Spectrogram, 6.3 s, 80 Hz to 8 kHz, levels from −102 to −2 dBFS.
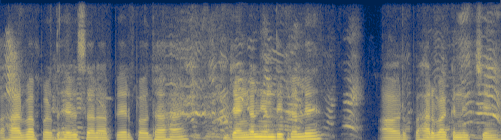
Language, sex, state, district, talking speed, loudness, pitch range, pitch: Magahi, male, Bihar, Gaya, 155 wpm, -18 LUFS, 125-140 Hz, 130 Hz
